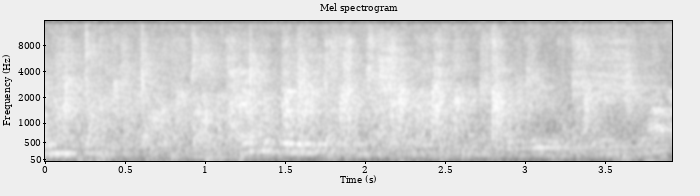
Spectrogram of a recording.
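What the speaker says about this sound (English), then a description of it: "Can we have a great round of applause for the session?" A festival audience applauds at the close of a literary panel session, steady clapping from many hands lasting the whole stretch, moderately loud, with some voices faintly mixed in.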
